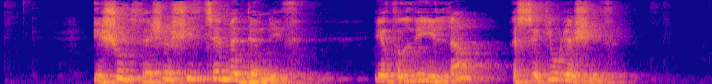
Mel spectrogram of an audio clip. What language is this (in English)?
Kabyle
